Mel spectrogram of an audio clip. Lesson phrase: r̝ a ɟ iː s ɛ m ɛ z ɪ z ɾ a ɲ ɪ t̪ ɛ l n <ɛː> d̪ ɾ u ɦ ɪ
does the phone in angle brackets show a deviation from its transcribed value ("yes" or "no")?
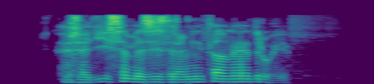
no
